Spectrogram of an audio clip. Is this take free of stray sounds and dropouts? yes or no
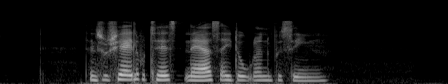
yes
